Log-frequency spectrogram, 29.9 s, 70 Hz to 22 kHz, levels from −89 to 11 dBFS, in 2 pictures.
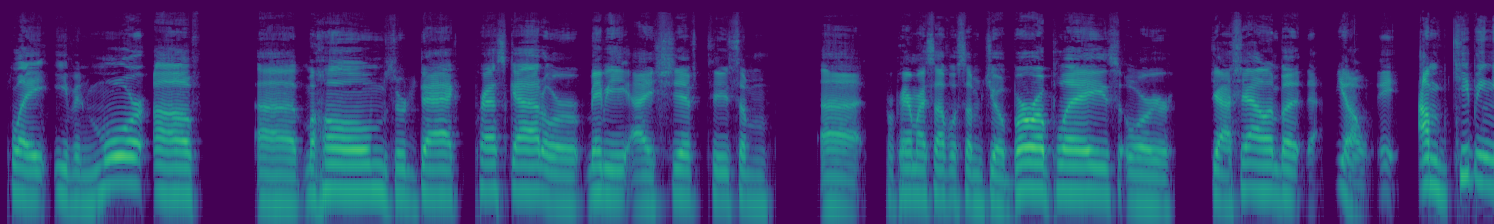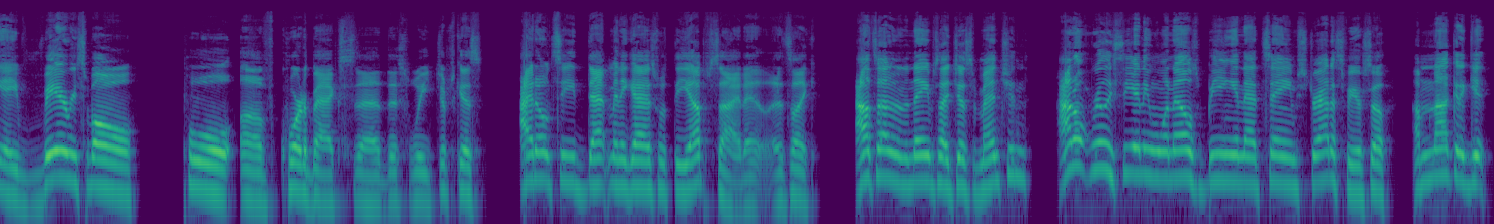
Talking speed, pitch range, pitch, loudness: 155 wpm, 140-195 Hz, 160 Hz, -27 LUFS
